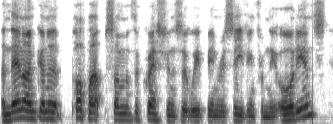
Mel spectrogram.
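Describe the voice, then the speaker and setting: A man hosting an online event, chummy and brisk with his guests. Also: a little high, animated, dry recording. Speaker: host.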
